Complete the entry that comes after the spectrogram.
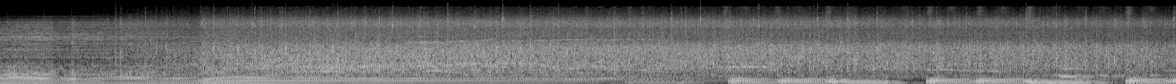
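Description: Sustained audience applause, a dense hiss of many hands clapping at steady loudness, with a low musical tone playing underneath in shifting blocks.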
